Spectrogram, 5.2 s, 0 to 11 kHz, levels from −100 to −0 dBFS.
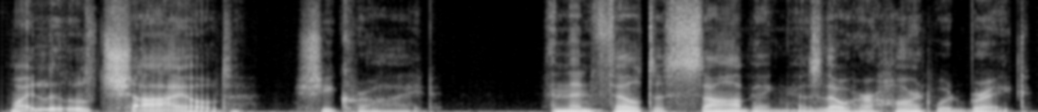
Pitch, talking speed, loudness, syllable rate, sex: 95 Hz, 185 wpm, -20 LUFS, 4.2 syllables/s, male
